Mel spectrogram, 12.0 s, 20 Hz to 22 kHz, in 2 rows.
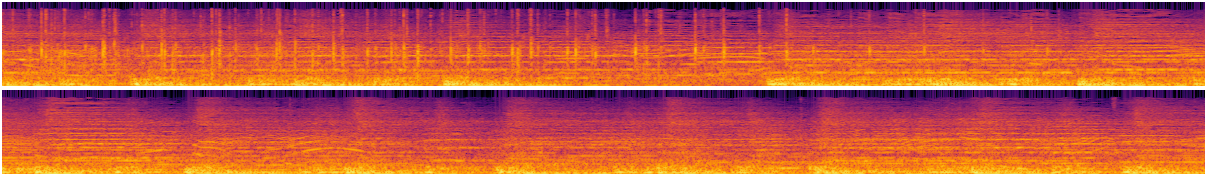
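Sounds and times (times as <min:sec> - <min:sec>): brass band music: 0:00.0 - 0:12.0
street crowd chatter: 0:00.0 - 0:12.0
heavy drum beat: 0:03.9 - 0:12.0.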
